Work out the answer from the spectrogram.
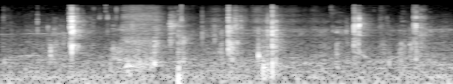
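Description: Close-miked chewing and biting of tandoori chicken: irregular soft mouth clicks and smacks.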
